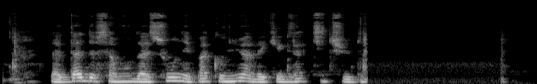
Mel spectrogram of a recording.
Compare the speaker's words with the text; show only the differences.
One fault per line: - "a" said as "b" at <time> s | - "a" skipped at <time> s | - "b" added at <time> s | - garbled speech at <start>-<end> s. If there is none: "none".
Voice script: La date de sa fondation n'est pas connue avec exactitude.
none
